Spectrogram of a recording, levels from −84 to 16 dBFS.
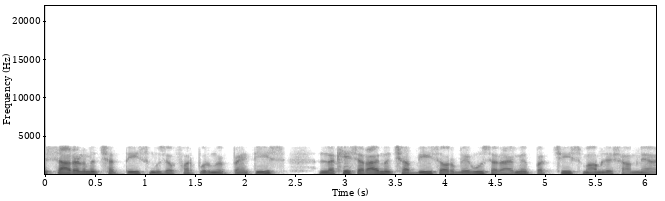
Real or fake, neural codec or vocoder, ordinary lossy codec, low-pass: fake; codec, 16 kHz, about 1 kbps, DyCAST, with the encoder's durations; none; 3.6 kHz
